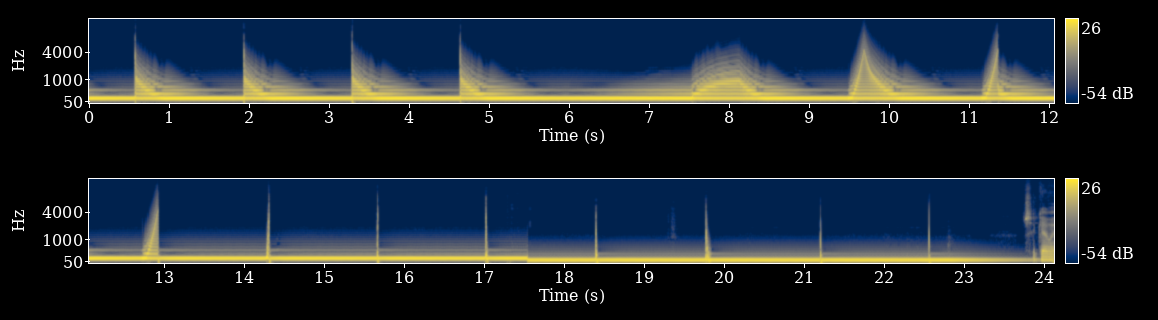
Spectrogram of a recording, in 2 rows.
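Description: Moog Sub 37 analog monosynth holding one low note while its looping filter envelope sweeps the filter open and shut in a steady repeating wah, about once every second and a half. The sweeps swell, then shorten to brief plucky blips as the envelope is made quicker. About two-thirds of the way in, the held note drops lower and keeps pulsing until it stops near the end.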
